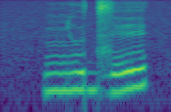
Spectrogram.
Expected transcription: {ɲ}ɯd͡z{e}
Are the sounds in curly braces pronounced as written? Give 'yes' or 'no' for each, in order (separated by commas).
yes, yes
